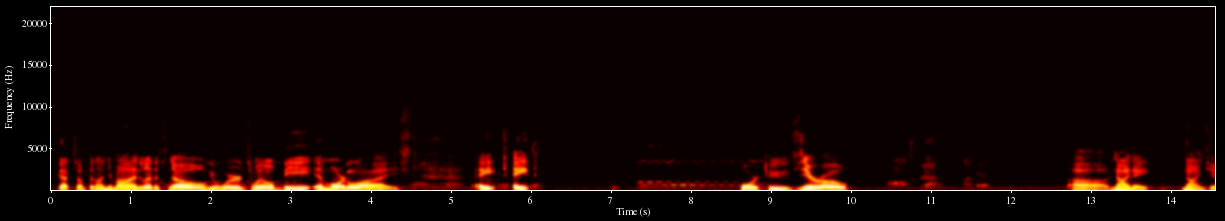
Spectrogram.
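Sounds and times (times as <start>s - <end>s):
speech: 0.0s - 4.6s, 5.3s - 6.2s, 8.6s - 10.0s, 12.8s - 14.5s
telephones ringing in a busy office: 1.1s - 3.7s, 7.4s - 9.2s.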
